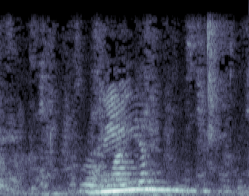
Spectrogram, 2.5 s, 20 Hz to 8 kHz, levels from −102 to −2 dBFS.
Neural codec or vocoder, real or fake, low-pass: none; real; 7.2 kHz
